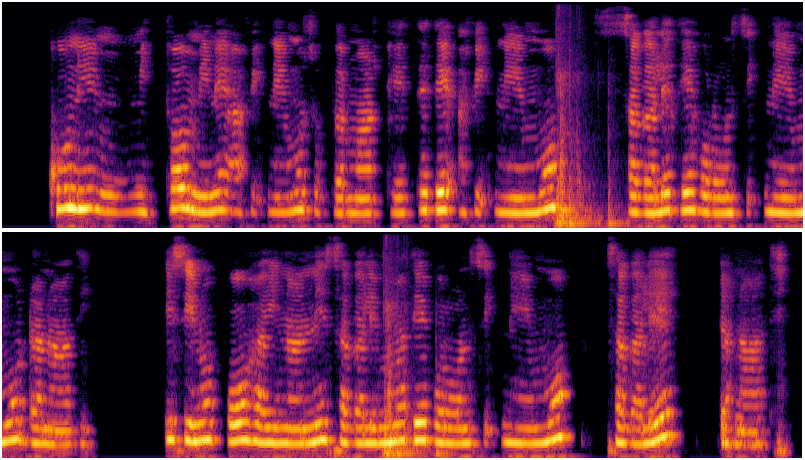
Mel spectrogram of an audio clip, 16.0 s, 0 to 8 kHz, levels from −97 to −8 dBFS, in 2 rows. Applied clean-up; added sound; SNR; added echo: none; Thump, thud; 12 dB; reverberation time 0.2 s.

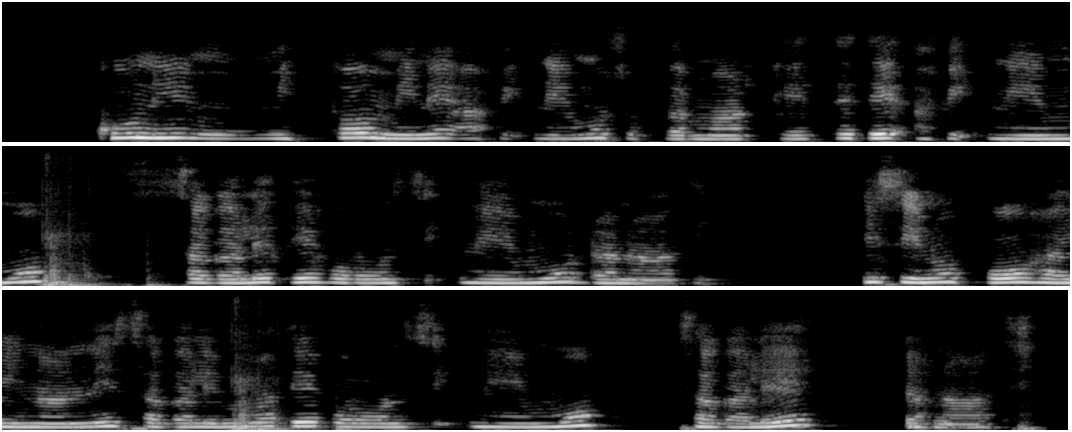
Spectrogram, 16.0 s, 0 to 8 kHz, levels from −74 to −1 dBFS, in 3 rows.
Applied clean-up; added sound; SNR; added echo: classical method WPE with log-MMSE.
